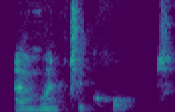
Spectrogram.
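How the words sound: It is said in a British accent.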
